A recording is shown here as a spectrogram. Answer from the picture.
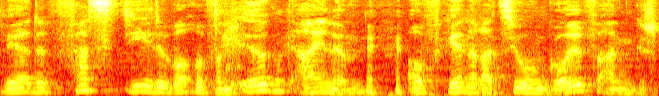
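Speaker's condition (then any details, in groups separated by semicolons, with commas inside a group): Parkinson's disease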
